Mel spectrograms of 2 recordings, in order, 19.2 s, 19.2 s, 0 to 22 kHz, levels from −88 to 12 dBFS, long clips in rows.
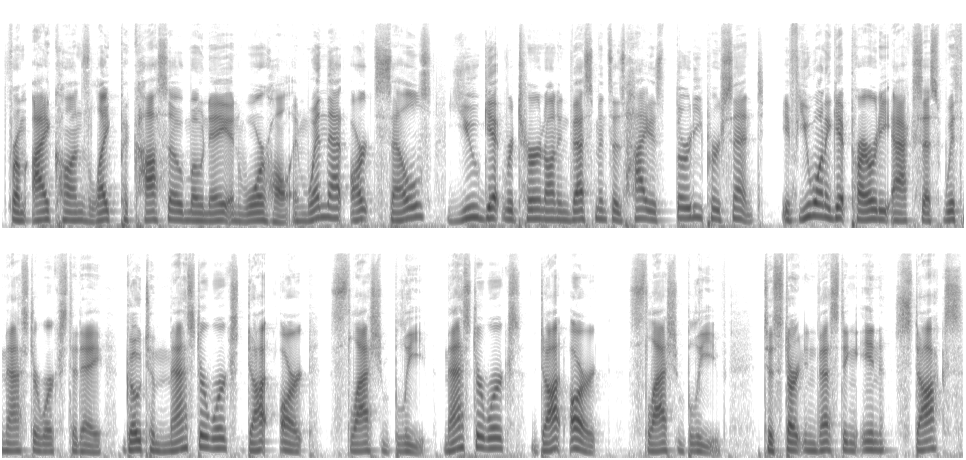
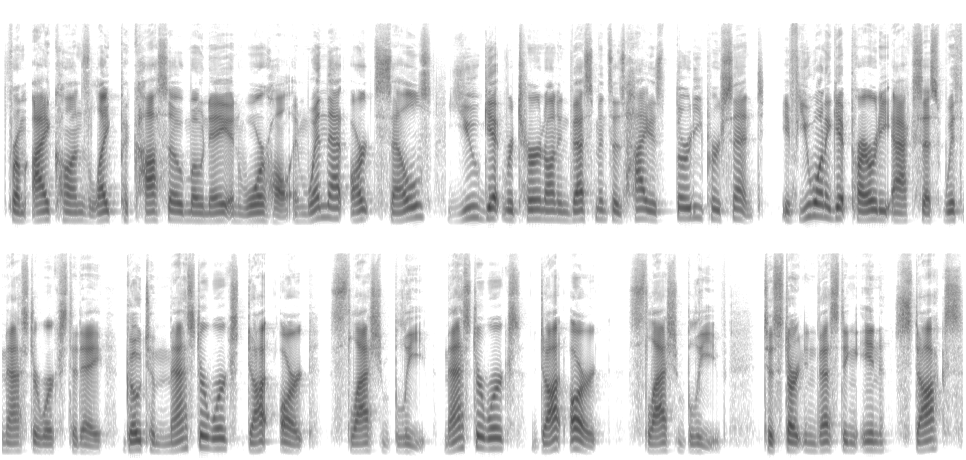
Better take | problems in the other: first | thin; somewhat; fading below 300 Hz

